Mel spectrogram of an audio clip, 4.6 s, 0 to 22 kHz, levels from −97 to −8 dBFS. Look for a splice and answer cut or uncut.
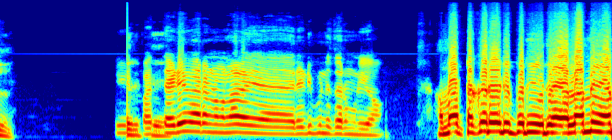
cut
